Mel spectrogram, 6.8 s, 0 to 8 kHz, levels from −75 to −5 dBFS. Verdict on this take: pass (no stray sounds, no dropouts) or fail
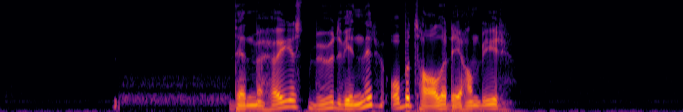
pass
